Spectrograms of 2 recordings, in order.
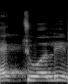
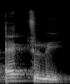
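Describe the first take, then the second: First: "actually" with an added uh, ak-chu-a-lee; mispronounced actually. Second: "actually" run together as ak-chu-lee; correct actually. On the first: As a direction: say "actually" in four syllables. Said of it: "अ लगा देते हैं". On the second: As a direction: say "actually" without an extra uh. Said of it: "इसे आपको actually कहना है". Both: Shown as a demonstration.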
